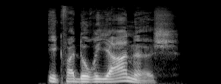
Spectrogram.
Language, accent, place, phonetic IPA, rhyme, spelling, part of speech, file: German, Germany, Berlin, [ˌeku̯adoˈʁi̯aːnɪʃ], -aːnɪʃ, ecuadorianisch, adjective, De-ecuadorianisch.ogg
- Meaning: of Ecuador; Ecuadorian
